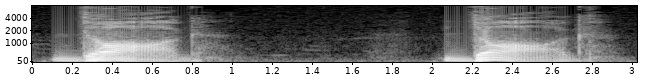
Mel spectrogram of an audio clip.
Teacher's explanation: Hello everyone and welcome. 我们今天要完整的复习一下所有的元音。我们在前面的五课当中全部都学的是元音，那一共是24个元音，我们重点讲解了20个，另外4个你们都会，我们一会儿看看就知道了。先来看这20个元音，我建议大家呢先把音频暂停，自己看着这个表，看看能不能把这些音标和单词正确的读出来，别忘了按暂停键哦。欢迎回来，我们一起来看一下。首先第一行 big，诶，这是我们传统意义上的短音 Abig。第二个 Ebeen，been，这是我们传统意义上的长音 E。第三个 O，圆形的 O，不是那个大口的，这个相对小一点，dog，dog。那我们在这个元音后面加个 R 就变成了 chord， or 儿化音 chord，儿化音其实不对，应该叫卷舌音才对，chord。最后一个，这是双元音 O，先从 a 开始到 u，O，close，close。好，我们来看第二行，最开始一样，这是 u 短音 o，good，good， goodmorning。第二个长音 u，收起嘴来 u，呜，就这个口型啊，很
